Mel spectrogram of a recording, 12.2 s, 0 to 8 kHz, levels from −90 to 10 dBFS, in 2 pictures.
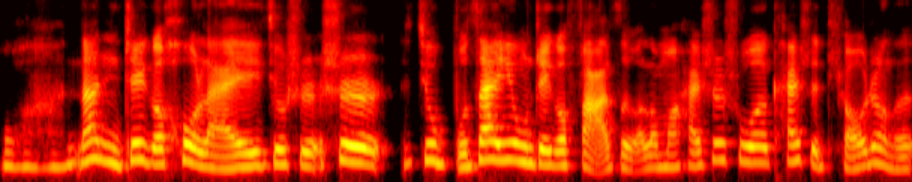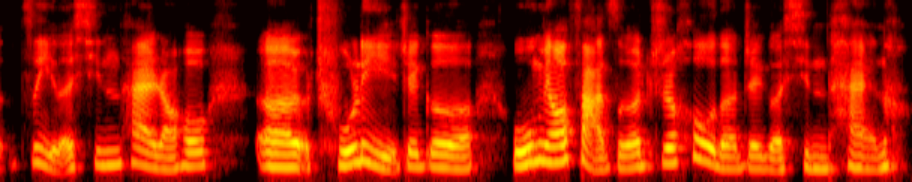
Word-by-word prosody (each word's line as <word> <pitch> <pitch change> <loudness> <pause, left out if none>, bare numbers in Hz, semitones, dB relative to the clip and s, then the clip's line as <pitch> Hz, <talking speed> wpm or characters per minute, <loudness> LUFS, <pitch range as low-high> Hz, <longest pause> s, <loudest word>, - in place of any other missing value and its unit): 哇， 175 -2 -10
那 265 +5 +4
你 240 -5 -1
这 255 +6 +2
个 205 -1 +3
后 225 +3 +3
来 170 0 +2
就 205 +2 -1
是 200 -2 -3
是 230 -5 +4 0.2
就 255 +1 -1
不 175 -5 -4
再 260 +7 +7
用 255 -3 +2
这 205 - +4
个 190 0 +1
法 190 - +2
则 175 - -6
了 165 - -4
吗？ 170 0 -6
还 180 +1 -4
是 260 +5 -5
说 235 -3 -1
开 240 +2 -1
始 250 - -5
调 180 -2 -5
整 215 -2 -4
的 150 +1 -8
自 230 +1 -9
己 - - -5
的 - - -3
心 195 +4 -8
态， 210 -3 +1
然 150 -2 -2
后， 185 +1 -3 0.3
呃， 175 -2 +3
处 195 0 0
理 215 -9 -1
这 180 - -3
个 165 -3 0 0.2
5 190 +4 +3
秒 235 -1 +4
法 135 - +2
则 160 +3 -2
之 215 +4 -2
后 240 +1 0
的 160 -5 -2
这 155 -1 -5
个 135 -3 -3
心 155 +2 -9
态 155 -1 -5
呢？ 180 - -5
190 Hz, 250 characters per minute, -24 LUFS, 170-225 Hz, 0.3 s, 再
